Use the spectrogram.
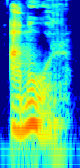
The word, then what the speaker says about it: amor: The next word means love, and it ends in an R. So where do we place the stress? Amor.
